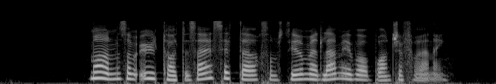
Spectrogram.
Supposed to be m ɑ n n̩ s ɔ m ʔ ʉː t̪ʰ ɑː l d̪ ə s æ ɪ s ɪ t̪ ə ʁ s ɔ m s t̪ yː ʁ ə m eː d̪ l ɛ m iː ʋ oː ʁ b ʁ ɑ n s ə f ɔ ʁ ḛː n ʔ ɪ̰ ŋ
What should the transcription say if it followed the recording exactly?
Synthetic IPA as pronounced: m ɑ n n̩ s ɔ m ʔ ʉː t̪ʰ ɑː l t̪ ə s æ ɪ s ɪ t̪ ə ʁ s ɔ m s t̪ yː ʁ ə m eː d̪ l ɛ m iː ʋ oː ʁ b ʁ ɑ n ʃ ə f ɔ ʁ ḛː n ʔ ɪ̰ ŋ

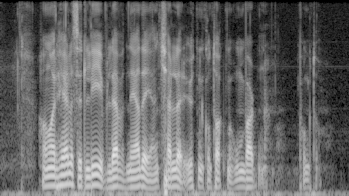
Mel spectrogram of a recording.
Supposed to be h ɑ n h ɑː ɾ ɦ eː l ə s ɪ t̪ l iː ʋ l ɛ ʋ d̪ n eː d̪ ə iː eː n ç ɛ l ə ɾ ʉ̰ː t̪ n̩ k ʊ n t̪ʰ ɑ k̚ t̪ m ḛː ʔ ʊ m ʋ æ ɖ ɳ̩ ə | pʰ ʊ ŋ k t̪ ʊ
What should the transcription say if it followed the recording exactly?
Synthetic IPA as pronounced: h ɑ n h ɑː ɾ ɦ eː l ə s ɪ t̪ l iː ʋ l ɛ ʋ d̪ n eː d̪ ə iː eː n ç ɛ l ə ɾ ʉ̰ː t̪ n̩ k ʊ n t̪ʰ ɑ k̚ t̪ m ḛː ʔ ʊ m ʋ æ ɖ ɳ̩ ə | pʰ ʊ ŋ k t̪ ʊ

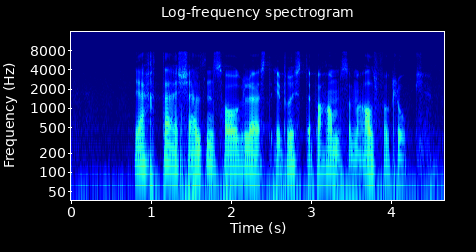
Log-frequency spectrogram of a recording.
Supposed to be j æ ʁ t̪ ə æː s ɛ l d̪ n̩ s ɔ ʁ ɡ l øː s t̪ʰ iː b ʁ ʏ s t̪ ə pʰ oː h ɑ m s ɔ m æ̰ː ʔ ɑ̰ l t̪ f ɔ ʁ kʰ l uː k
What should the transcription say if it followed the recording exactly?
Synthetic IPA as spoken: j æ ʁ t̪ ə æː ʃ ɛ l d̪ n̩ s ɔ ʁ ɡ l øː s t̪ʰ iː b ʁ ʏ s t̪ ə pʰ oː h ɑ m s ɔ m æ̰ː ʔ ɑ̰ l t̪ f ɔ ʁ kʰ l uː k

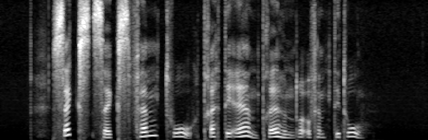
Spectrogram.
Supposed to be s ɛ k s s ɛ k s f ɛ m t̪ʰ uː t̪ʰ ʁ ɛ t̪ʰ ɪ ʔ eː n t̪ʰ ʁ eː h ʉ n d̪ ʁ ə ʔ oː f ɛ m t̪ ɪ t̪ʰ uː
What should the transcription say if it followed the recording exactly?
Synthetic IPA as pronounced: s ɛ k s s ɛ k s f ɛ m t̪ʰ uː t̪ʰ ʁ ɛ t̪ ɪ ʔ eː n t̪ʰ ʁ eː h ʉ n d̪ ʁ ə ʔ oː f ɛ m t̪ ɪ t̪ʰ uː

